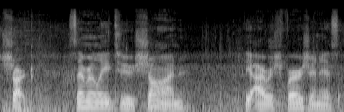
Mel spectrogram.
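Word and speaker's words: Seán: Similarly to Shawn, the Irish version is s e a n s the s e makes the sh sound.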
